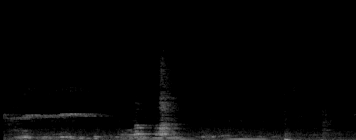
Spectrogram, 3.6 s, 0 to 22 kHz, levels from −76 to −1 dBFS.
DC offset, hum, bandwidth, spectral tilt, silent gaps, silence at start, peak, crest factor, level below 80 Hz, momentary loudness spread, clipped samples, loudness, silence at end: under 0.1%; none; 14.5 kHz; -5 dB/octave; none; 0.05 s; -26 dBFS; 20 dB; -62 dBFS; 13 LU; under 0.1%; -45 LUFS; 0 s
